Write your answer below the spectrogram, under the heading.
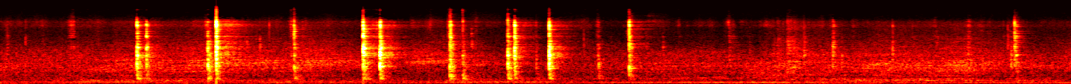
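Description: Irregular sharp metal clicks from an open-end wrench knocking on an EFI temperature sender and the intake manifold as the sender is loosened and unscrewed. A faint steady low hum runs behind.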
